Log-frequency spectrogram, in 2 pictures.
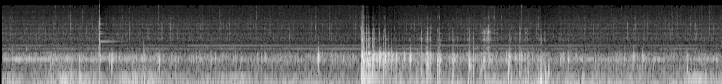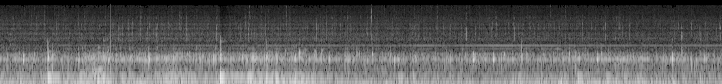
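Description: Underwater sound picked up by a camera in a waterproof case: a steady muffled rush with a constant hum, scattered clicks and crackles, and one sharp knock about seven seconds in.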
